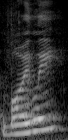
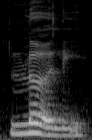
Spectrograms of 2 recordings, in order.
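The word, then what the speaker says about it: Löyly: So on the sauna fence, I did this place called Loili, but it's pronounced Löli.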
